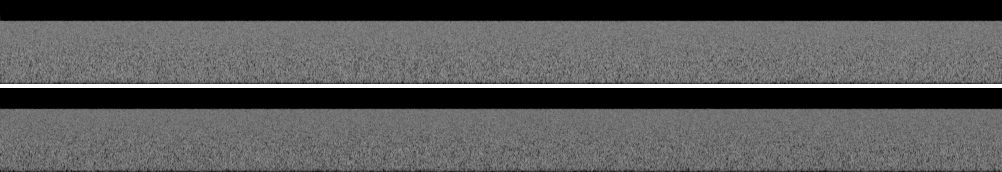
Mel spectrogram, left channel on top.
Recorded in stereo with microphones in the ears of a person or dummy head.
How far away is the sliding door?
No sliding door in this recording.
